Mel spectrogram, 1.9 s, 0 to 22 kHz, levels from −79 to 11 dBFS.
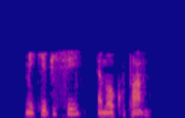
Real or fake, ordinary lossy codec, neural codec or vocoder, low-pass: real; MP3, 24 kbps; none; 3.6 kHz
